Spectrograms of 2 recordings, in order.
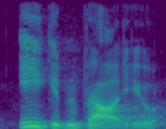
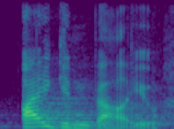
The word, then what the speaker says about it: eigenvalue: the directors that yes that is how you pronounce it so I went out there and said that's right egon value and then apparently the internet went nuts when it came out because apparently it's pronounced eigenvalue that's how you're supposed to say I'm the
